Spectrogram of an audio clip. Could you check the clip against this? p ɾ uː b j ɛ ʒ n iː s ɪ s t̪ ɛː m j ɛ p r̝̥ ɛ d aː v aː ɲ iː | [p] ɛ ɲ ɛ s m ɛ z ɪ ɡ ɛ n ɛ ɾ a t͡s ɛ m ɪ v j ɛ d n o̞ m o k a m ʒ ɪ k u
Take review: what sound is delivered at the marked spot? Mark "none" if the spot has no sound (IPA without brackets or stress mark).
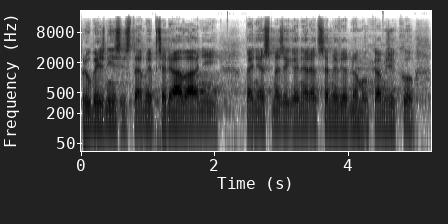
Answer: p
